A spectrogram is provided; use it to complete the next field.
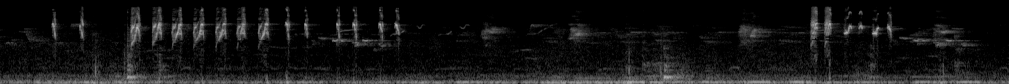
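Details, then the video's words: Sunbird singing busily and fast, a recording to stimulate young birds to sing; a long rapid string of high chips and twitters for about three seconds, quieter pause, then another brisk burst, low hum throughout. "KOLIBRI WULUNG GACOR NARUNG CEPAT MERANGSANG BUNYI BURUNG BAKALAN"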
